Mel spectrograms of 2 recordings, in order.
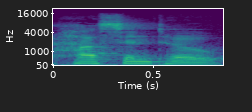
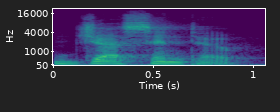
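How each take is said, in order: First: The name is said in a Spanish-style way. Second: The name is said in an anglicized way. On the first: This is the real-world authentic pronunciation. The speaker calls it wrong. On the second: This is how the name goes in this universe. The speaker calls it right.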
